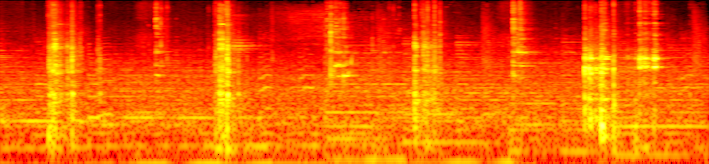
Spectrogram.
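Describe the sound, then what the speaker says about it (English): Ice cubes tumbling into a metal cocktail shaker holding whiskey, orange juice and lemon give a run of bright clinks and clatters in several bursts over seven seconds, set against light background music. "Pour some ice."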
